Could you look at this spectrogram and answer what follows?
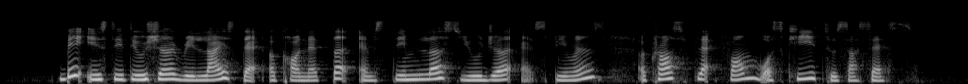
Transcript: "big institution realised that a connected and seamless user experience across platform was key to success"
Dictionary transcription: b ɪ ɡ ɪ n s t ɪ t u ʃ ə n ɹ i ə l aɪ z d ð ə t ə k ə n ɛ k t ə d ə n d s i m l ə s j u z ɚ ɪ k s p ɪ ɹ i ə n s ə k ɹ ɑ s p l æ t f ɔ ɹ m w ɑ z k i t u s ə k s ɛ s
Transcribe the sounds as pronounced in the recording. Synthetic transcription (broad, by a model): b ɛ ɪ n s t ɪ t u ʃ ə n ɹ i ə l aɪ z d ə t ə k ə n ɛ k t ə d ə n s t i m l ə s j u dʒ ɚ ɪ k s p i ɹ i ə n s ə k ɹ ɑ s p l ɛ t f ɔ m w ɑ s k i t u s ə k s ɛ s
